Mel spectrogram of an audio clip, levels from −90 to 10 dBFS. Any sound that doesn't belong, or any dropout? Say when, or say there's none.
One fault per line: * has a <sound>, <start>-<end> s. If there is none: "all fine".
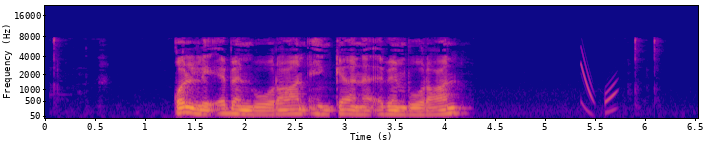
* has a chirp, 5.4-5.7 s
